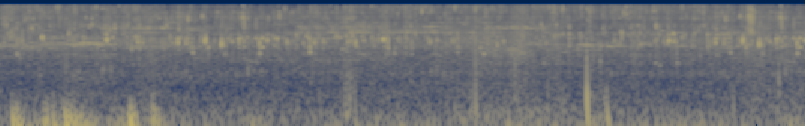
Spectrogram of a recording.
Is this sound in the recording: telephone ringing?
no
